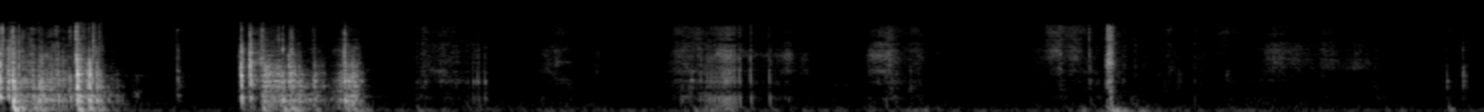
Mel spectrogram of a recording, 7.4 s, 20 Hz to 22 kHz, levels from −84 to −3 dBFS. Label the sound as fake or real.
fake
